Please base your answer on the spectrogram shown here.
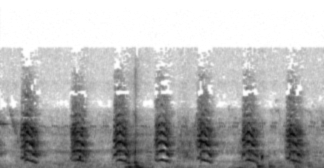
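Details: Seven evenly spaced, buzzy, down-slurred squawks from an azure jay eating banana and sweet potatoes in Santa Catarina, each about half a second apart against quiet background noise.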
